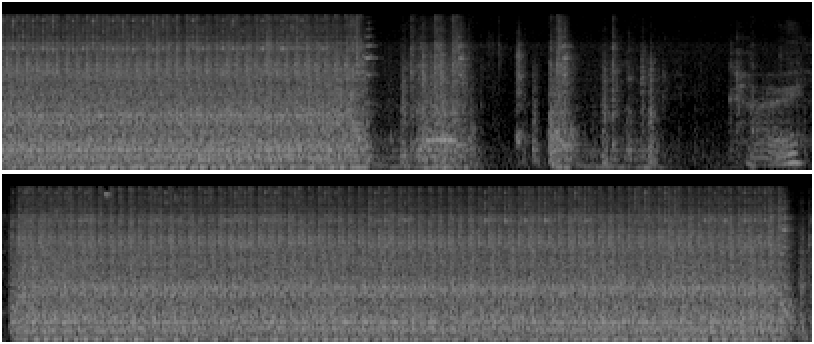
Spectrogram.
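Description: Electric sewing machine stitching a decorative stitch through paper, running steadily, stopping about three and a half seconds in for roughly four seconds, then running steadily again.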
